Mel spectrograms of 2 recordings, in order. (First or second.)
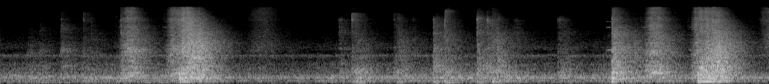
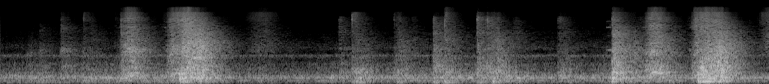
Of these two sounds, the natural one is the first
